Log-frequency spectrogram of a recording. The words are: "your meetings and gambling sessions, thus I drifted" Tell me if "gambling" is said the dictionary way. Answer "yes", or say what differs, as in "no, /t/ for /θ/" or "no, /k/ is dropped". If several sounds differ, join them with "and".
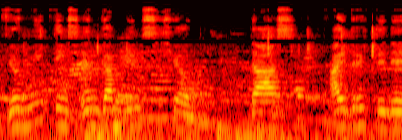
no, /l/ is dropped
